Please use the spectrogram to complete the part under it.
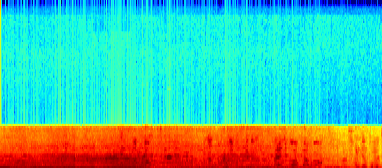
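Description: A Lamborghini engine roars close by at full throttle on a track driving course, its pitch climbing and shifting through gears, with wind rush and a voice speaking over it.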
